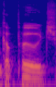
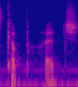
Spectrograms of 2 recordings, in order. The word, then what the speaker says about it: kaput: him saying it but he's just saying it wrong he sang cappucci when it's kaput so you won't this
